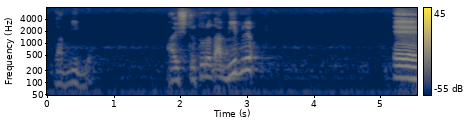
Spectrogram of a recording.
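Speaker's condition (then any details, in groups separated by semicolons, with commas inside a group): No condition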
